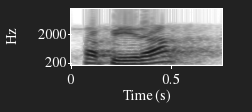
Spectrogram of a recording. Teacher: सा जो है दांतों में दबेगा, जीभ जो है हमारी दांतों के बीच आएगी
